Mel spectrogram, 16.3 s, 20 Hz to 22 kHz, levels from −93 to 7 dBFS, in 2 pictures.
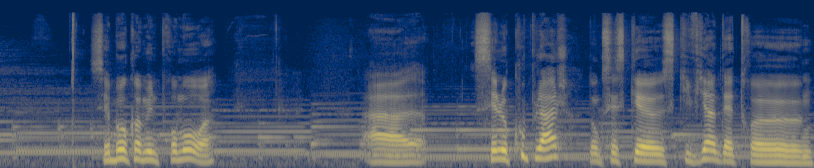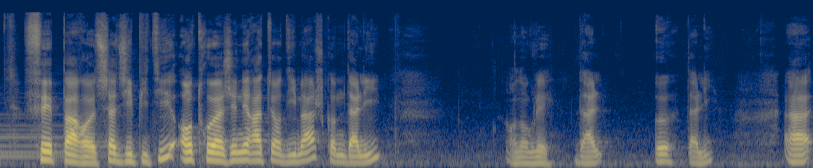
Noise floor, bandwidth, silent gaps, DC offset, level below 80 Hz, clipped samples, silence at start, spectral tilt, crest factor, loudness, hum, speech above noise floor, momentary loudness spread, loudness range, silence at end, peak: -58 dBFS; 17 kHz; none; under 0.1%; -62 dBFS; under 0.1%; 0 s; -6.5 dB/octave; 20 dB; -19 LUFS; none; 39 dB; 19 LU; 12 LU; 0 s; 0 dBFS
